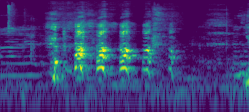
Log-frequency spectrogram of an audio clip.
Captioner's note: laughing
